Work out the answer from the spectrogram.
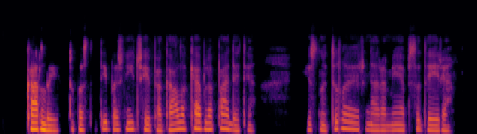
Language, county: Lithuanian, Panevėžys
